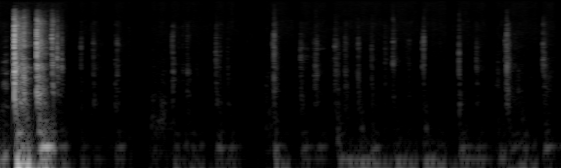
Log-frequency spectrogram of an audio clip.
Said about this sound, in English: I have trouble typing today.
